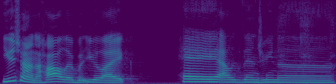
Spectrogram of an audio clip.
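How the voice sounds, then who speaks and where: Speaking at a moderate pace, a woman with a New York accent is heard in a very clean recording with a silent background. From Brooklyn, New York (Flatbush). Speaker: poet. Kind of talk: casual chat.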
